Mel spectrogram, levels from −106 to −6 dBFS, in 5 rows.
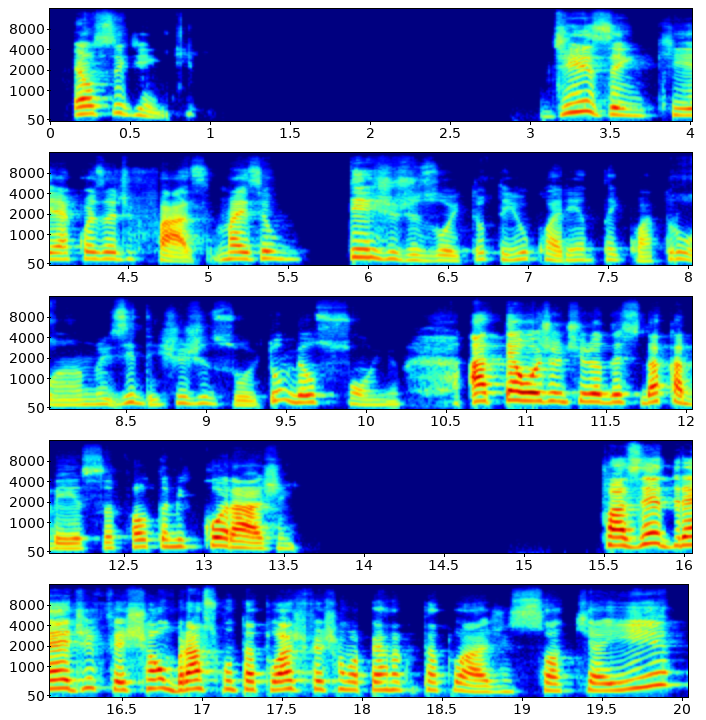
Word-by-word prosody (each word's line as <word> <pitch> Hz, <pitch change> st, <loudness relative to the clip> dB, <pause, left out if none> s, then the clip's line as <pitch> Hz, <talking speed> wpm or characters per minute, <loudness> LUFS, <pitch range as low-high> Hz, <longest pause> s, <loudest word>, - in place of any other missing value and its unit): É 240 Hz, -, +2 dB
o 250 Hz, -, -3 dB
seguinte 240 Hz, -, -18 dB, 2.2 s
dizem 225 Hz, -, -4 dB
que 205 Hz, -1 st, -9 dB
é 205 Hz, -, -5 dB
coisa 215 Hz, +1 st, -8 dB
de 210 Hz, +1 st, -21 dB
fase. -, -, -5 dB
Mas 215 Hz, +2 st, -5 dB
eu 220 Hz, -4 st, -9 dB, 0.3 s
desde 260 Hz, -5 st, -5 dB
os 205 Hz, -, -15 dB
18 160 Hz, -1 st, -15 dB
eu 205 Hz, -, -16 dB
tenho 205 Hz, +1 st, -15 dB
44 175 Hz, 0 st, -15 dB
anos, 160 Hz, +4 st, -17 dB
e, 235 Hz, -, -10 dB
desde 190 Hz, 0 st, -18 dB
os 205 Hz, -, -12 dB
18, 175 Hz, -, -15 dB
o 295 Hz, -, -13 dB
meu 230 Hz, 0 st, -3 dB
sonho 175 Hz, -10 st, -18 dB, 0.4 s
até 275 Hz, +3 st, +7 dB
hoje 275 Hz, 0 st, +8 dB
eu -, -, -4 dB
não -, -, -8 dB
tiro 255 Hz, 0 st, 0 dB
disso 240 Hz, -1 st, -6 dB
da 250 Hz, +4 st, +1 dB
cabeça. 165 Hz, -6 st, -5 dB
Falta-me 225 Hz, +1 st, -5 dB
coragem. 190 Hz, -, +2 dB, 1.9 s
Fazer 280 Hz, +5 st, +6 dB
dread, 285 Hz, +2 st, +3 dB
fechar 290 Hz, 0 st, -1 dB
um 300 Hz, -, +2 dB
braço 275 Hz, +3 st, +5 dB
com 275 Hz, -1 st, -7 dB
tatuagem, 260 Hz, +2 st, +2 dB
fechar 270 Hz, 0 st, -7 dB
uma 250 Hz, -2 st, -4 dB
perna 250 Hz, +1 st, -4 dB
com 250 Hz, -, -30 dB
tatuagem. 200 Hz, -9 st, -4 dB
Só 225 Hz, +5 st, -5 dB
que, 225 Hz, +2 st, -9 dB
aí 280 Hz, -, -2 dB
225 Hz, 150 wpm, -22 LUFS, 185-260 Hz, 2.2 s, hoje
